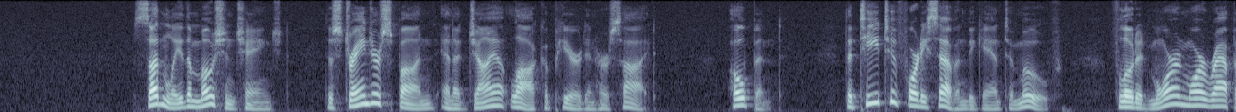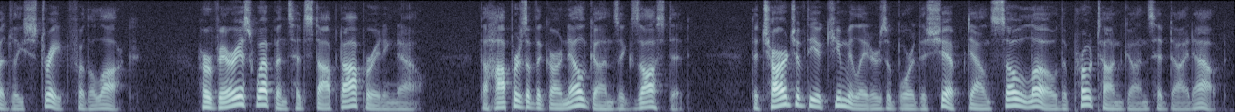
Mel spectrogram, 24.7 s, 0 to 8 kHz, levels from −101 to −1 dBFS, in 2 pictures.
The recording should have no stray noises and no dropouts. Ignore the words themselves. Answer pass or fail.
pass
